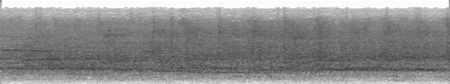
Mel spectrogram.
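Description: A man speaks with animation into a microphone, amplified over loudspeakers.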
